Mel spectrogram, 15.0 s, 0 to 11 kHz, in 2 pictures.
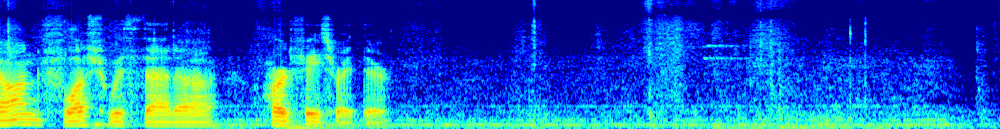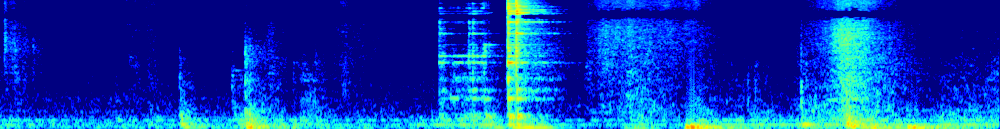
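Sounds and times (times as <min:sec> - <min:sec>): metal gear clinking: 0:10.8 - 0:11.7.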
